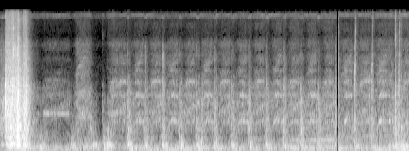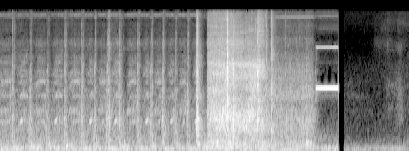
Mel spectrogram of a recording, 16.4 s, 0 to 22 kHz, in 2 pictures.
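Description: Epson WorkForce inkjet printer printing a sheet of cardstock. A short rustle of paper at the start, then a long run of fast faint ticks as the print carriage works. A louder paper-feed rustle comes about 12 s in, then a short beep just before the sound cuts off.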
